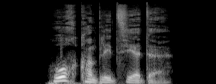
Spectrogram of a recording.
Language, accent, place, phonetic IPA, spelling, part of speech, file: German, Germany, Berlin, [ˈhoːxkɔmpliˌt͡siːɐ̯tə], hochkomplizierte, adjective, De-hochkomplizierte.ogg
- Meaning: inflection of hochkompliziert: 1. strong/mixed nominative/accusative feminine singular 2. strong nominative/accusative plural 3. weak nominative all-gender singular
